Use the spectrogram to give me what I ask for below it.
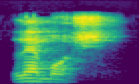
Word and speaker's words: Lemos: Lemos, like it's really supposed to be pronounced. Lemos.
